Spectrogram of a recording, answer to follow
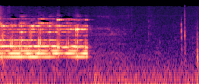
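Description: Electronic melody of several held tones, re-struck in quick notes, that stops suddenly about a second in.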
